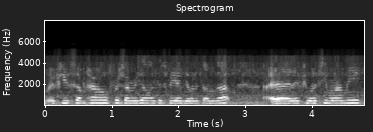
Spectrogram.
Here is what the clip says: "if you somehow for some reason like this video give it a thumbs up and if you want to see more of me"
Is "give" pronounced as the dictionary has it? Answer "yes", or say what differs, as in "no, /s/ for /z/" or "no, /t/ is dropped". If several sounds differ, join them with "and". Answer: no, /w/ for /v/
